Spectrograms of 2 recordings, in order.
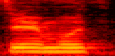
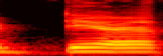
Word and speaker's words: Dara: chat my name is Darth or Dara for short because some people stay still say dar and I'm like it's a silent e at the end there's there's an e right there don't anyway I'd like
